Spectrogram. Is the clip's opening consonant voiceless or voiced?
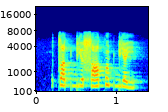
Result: voiceless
